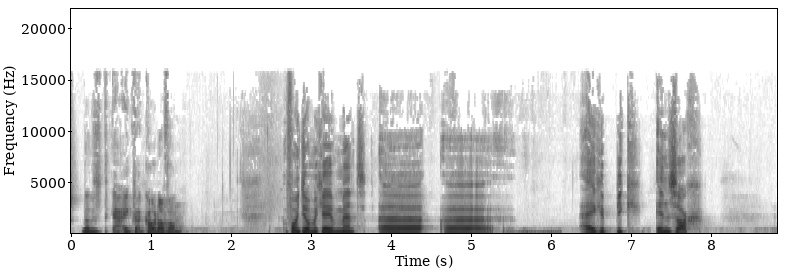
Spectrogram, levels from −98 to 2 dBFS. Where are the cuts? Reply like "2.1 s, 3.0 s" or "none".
2.9 s, 6.4 s, 7.2 s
